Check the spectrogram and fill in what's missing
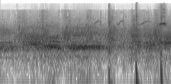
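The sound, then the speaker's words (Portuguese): A massive stadium crowd of fans sings "Parabéns pra você" (happy birthday) together in a dense, steady roar, with a few sharp claps or bangs cutting through near the end. “A galera cantando parabéns pra você e pra mim. No estádio, exatamente.”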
